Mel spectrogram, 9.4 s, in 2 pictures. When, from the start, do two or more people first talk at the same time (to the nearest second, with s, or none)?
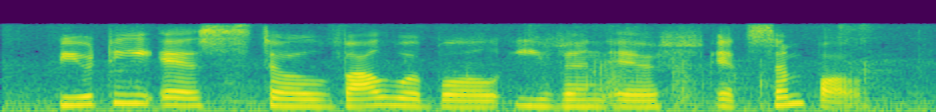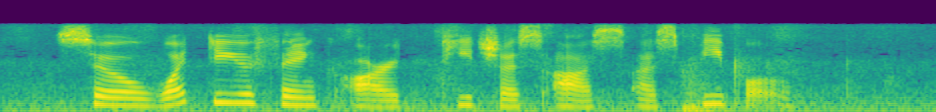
none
